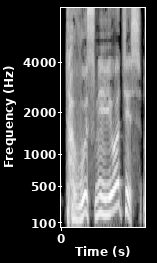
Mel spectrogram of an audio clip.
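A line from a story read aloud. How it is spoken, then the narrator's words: Roaring into phone. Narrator (Russian): взревел в трубку Джейк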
